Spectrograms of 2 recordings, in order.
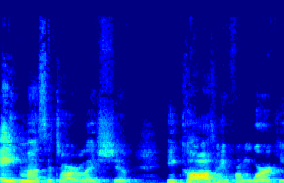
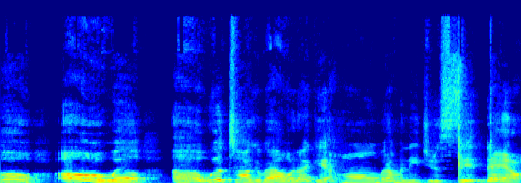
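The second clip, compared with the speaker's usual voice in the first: quivering, hesitant, faltering raised voice; 5 semitones higher, 6 dB louder than usual. Retelling what he said to her about talking later, imitating a quivering voice. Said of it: "I could kind of hear his voice quiver".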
